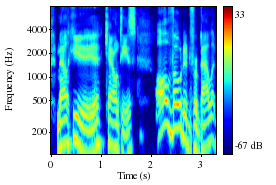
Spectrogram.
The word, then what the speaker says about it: Malheur: Voters in Sherman, Lake, Grant, Baker, and Malheur, I think that's how you say that, Malheur, Malheur counties, all voted for ballot measures that would lead them to becoming Idahoians.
